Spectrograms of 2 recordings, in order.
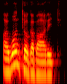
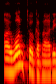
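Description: First: "I won't" with a silent T, taught slowly; won't without the T. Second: Said in the usual way. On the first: Shown as a demonstration. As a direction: say "won't" with the T barely sounded, slowly. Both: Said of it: "Tはほとんど発音しない".

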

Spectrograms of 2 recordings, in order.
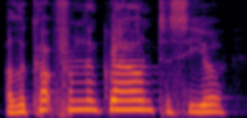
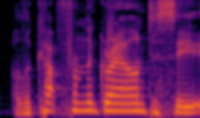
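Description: First: English accent. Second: Lyric line in a broad Australian accent, a bit brutal; Australian accent, harsher and plainer. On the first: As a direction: lift it gently, English style. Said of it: "sounds a little bit English". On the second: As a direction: say it flat and blunt, Aussie style. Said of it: "be like, Australian". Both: Shown as a demonstration.

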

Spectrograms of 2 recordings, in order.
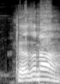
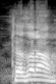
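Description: No difference in how they are said.

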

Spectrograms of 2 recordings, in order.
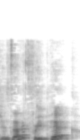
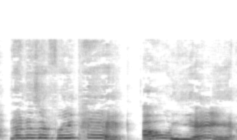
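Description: First: Unsure question, rising on PICK. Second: High-pitched, gasping excitement; thrilled. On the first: Checking whether the orange draw is a free pick, questioning. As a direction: ask "Is that a free pick" with a rise at the end. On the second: Vlogger discovering she drew a free pick, thrilled. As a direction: exclaim it high and drawn out, overjoyed. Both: Real, not acted.

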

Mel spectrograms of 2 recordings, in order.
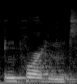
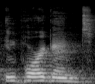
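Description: First: "important" low, with the T swallowed deep in the throat. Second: "important" said as "im-por-gant"; hard G. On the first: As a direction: gulp the second T-syllable of "important" in the throat. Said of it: "um G engolido aqui". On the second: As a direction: put a full, spoken G in place of the T in "important". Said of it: "não é esse gant". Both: Shown as a demonstration.

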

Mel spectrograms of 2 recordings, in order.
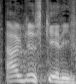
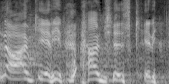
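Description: First: Said in the usual way. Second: Laughing. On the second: Real, not acted. Preacher laughing at own joke.

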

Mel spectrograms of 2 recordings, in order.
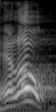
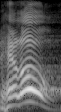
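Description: First: High-pitched copycat call; mocking echo reply. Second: High, loud call into the woods; boy calling out. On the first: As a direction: parrot the call back as an echo. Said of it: "He said". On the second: Retold or imitated. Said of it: "I said".

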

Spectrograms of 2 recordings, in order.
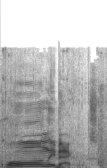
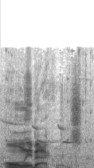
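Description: First: "Only" stretched long and pitched up. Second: Said in the usual way. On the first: Real, not acted. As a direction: lean long and high on "Only". Repeats with drawn-out first word.

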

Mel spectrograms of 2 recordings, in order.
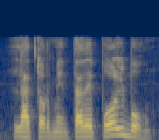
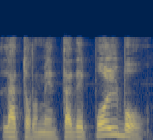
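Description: The two takes are said the same way.

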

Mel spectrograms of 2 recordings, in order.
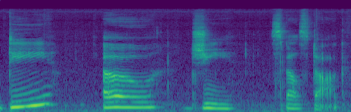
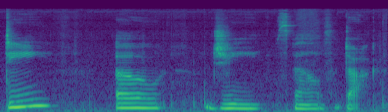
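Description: First: Slow, drawn-out spelling. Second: Slow, softer repeat of G spells dog; slow, soft spelling. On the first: Teacher modelling dog, slowly. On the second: Teacher repeating dog with the kids, slowly and softly. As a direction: echo the spelling slowly and gently. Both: Shown as a demonstration. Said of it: "Can you say that with me".

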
